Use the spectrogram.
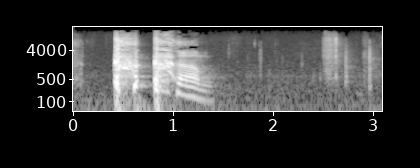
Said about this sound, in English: I'm coughing.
